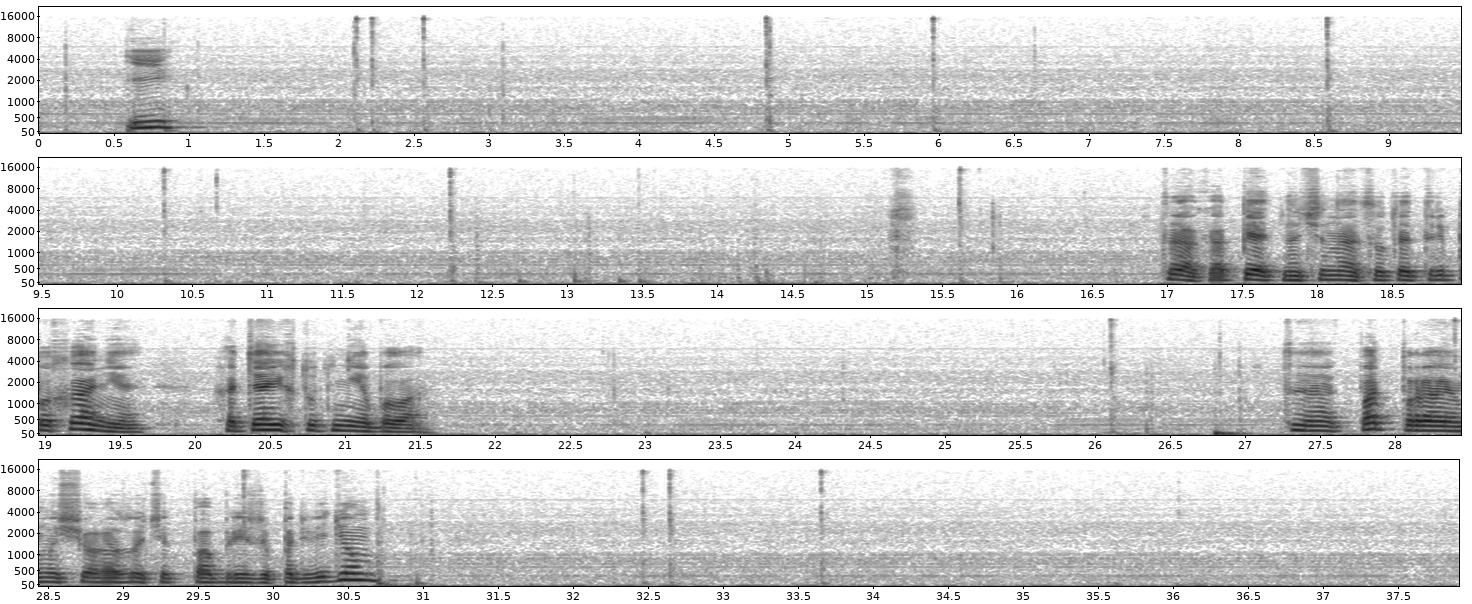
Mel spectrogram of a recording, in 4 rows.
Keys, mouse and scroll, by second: 2.2 click, 2.8-5.0 drag, 6.2-8.8 drag, 10.8-12.4 drag, 12.8 i, 15.7-26.3 drag, 28.4 click, 28.7-30.0 drag, 32.5 click, 33.8-37.9 drag.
